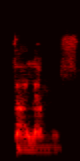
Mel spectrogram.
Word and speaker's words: thalamus: Entonces, pero la H no se pronuncia, la pronunciamos como una T. Thalamus, por ejemplo.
